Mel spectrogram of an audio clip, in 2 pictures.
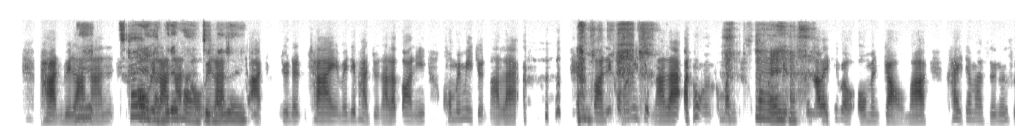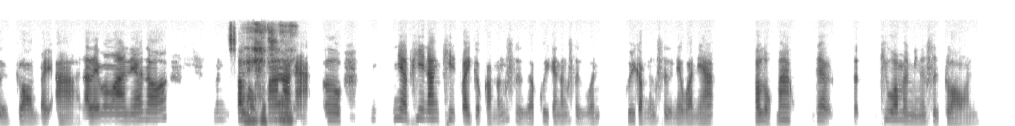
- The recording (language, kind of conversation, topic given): Thai, unstructured, คุณจะเปรียบเทียบหนังสือที่คุณชื่นชอบอย่างไร?
- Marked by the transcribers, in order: other background noise; chuckle; laugh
